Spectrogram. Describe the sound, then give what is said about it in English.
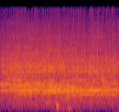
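A comedy-show audience gives a big round of applause for a comedian: a loud, steady, dense wash of many hands clapping holds evenly throughout, with no voices rising above it. “Can everybody just say a huge thank you, a big round of applause for the wonderful Tiff Stevenson?”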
